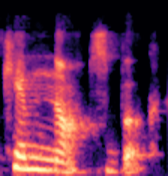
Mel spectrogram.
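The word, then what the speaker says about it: Kim Knott: k n o TTS but I think the K is not pronounced so it is Kim not book the location of religion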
